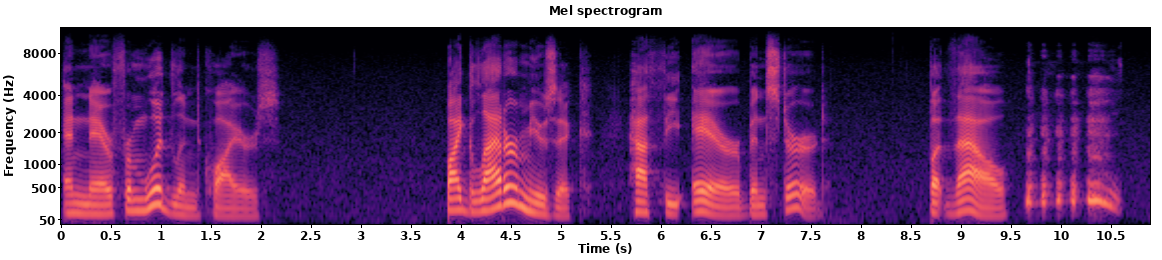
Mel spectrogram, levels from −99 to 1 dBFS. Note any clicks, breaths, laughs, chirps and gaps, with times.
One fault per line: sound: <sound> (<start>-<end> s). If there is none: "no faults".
sound: throat clearing (9.6-10.6 s)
